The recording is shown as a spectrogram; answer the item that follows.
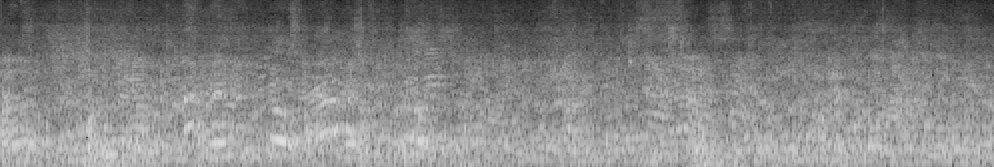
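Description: Spectators in a hall talking and calling out over one another, a steady mix of many voices with no single voice standing out.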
